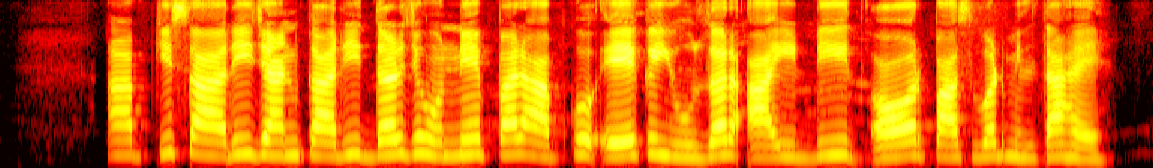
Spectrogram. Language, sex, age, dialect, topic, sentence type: Hindi, female, 56-60, Kanauji Braj Bhasha, banking, statement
